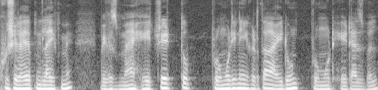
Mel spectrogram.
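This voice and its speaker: A man speaks with a Bengali accent at medium pitch, with ordinary pitch variation and a moderate pace. The sound is dry and close with no echo, on a very clean recording with a silent background. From India, Bengal. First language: Bengali (speaking Hindi). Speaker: content creator. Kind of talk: casual vlog monologue. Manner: halting, many fillers, Hindi-English code-switching.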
